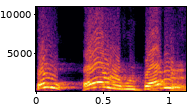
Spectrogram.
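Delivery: very high, loud, squeaky voice. Joking in shows about switching voices, doing a little Mickey voice. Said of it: "for a little Mickey voice".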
